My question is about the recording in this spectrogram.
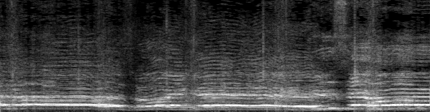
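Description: Men chanting a noha, a Shia lament, in unison into a microphone. The phrases are made of long held notes, with short breaks about a second in and again near the end.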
